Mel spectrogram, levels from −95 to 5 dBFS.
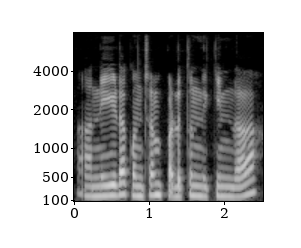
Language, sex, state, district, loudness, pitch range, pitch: Telugu, male, Telangana, Mahabubabad, -18 LUFS, 165-190 Hz, 175 Hz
